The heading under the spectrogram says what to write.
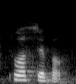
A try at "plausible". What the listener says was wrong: Okay, put the Z on the S.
